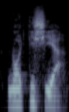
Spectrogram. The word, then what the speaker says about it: notitia: pengetahuan itu disebut noticia noticia tulisnya notitia bacanya noticia dimensi pengakuan disebut a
